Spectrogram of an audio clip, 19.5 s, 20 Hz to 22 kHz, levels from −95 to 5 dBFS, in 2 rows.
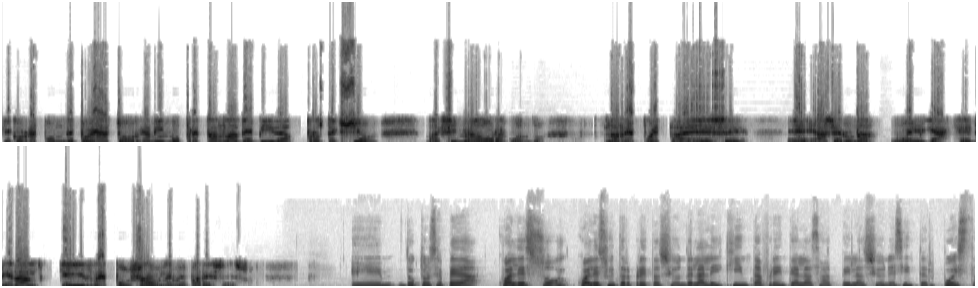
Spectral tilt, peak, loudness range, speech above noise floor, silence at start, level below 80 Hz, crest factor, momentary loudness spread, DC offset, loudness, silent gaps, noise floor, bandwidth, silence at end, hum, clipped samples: -2.5 dB/octave; 0 dBFS; 14 LU; 39 dB; 0 s; -52 dBFS; 12 dB; 18 LU; under 0.1%; -10 LUFS; none; -52 dBFS; over 20 kHz; 0 s; none; 0.1%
